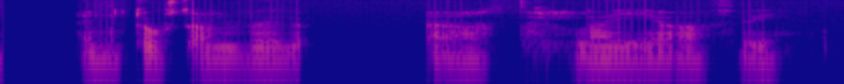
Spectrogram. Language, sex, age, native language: Icelandic, male, 13, Icelandic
